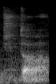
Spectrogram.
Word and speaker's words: 뒷담화: 근데 뒷담화인데 우리나라 발음은 이 저 담아. 그러니까 담아가 돼. 뒷담아. 하는 거 맞은 거.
